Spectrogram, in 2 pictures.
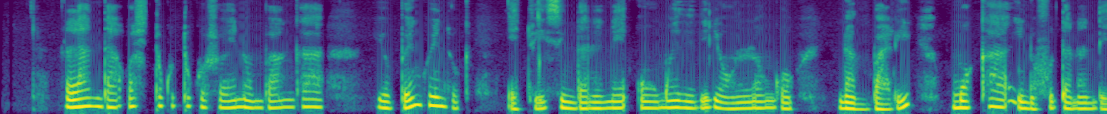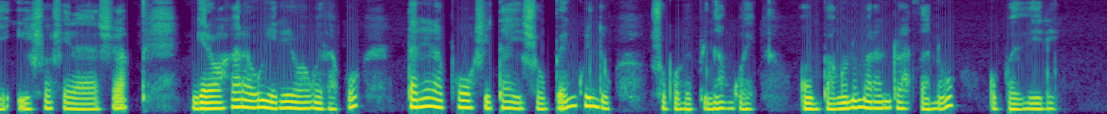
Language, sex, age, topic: Oshiwambo, male, 25-35, finance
